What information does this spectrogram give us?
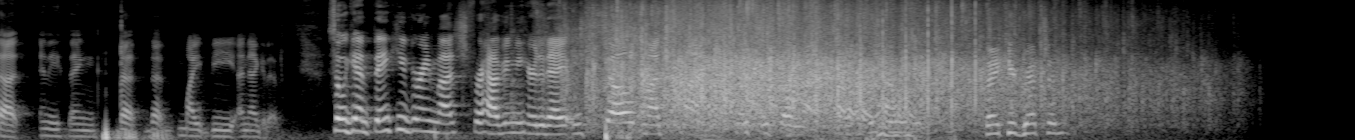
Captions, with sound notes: anything that, that might be a negative. So again, thank you very much for having me here today. It was so much fun. (audience applauding) - Thank you, Gretchen. (audience applauding)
